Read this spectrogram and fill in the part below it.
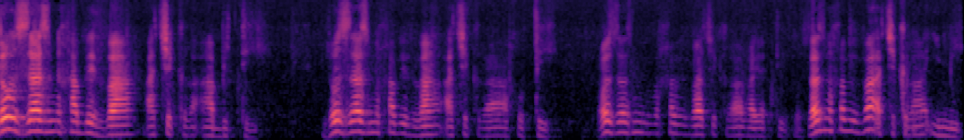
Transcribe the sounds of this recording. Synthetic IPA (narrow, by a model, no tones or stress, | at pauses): lozazmeχabeva | at̪ʃekʁa̰ʔabit̪i | lozazmeχabevaa̰t̪ʃekʁaaχot̪i | lozazmeeχabevaʃekʁaaʁajat̪ilo̰zazmeχabevaat̪ʃekʁaaʔimi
